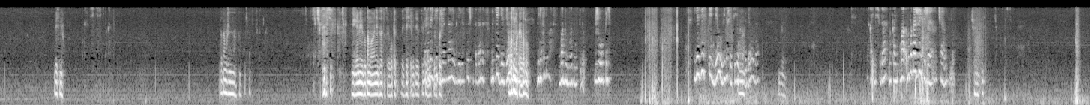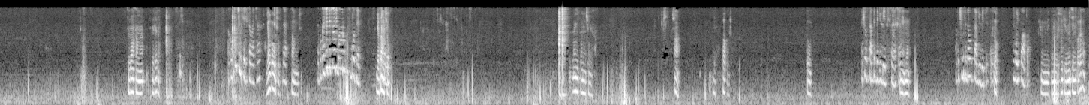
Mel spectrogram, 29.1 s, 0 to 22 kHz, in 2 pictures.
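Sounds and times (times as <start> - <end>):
rustle: 0.0 - 29.0.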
